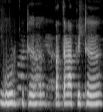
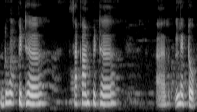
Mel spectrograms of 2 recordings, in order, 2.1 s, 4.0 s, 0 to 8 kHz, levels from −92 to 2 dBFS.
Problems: continuous background conversations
